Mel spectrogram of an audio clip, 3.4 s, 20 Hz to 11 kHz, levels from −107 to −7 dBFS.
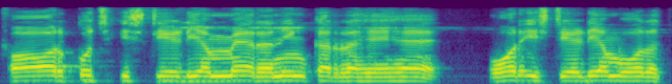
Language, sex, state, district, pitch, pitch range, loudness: Hindi, male, Uttar Pradesh, Jyotiba Phule Nagar, 170 Hz, 165-175 Hz, -13 LUFS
